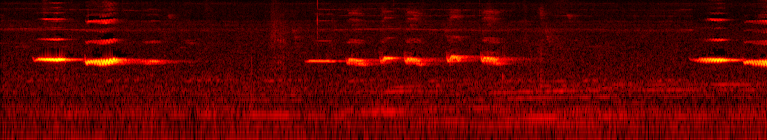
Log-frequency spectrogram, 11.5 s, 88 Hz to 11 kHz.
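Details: Chestnut-necklaced partridge (Arborophila charltonii) calling, recorded 1 January 2022: clear, mellow whistled notes, two long ones, then a quicker run of five or six, and another long whistle, over a faint low hum.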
